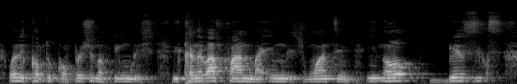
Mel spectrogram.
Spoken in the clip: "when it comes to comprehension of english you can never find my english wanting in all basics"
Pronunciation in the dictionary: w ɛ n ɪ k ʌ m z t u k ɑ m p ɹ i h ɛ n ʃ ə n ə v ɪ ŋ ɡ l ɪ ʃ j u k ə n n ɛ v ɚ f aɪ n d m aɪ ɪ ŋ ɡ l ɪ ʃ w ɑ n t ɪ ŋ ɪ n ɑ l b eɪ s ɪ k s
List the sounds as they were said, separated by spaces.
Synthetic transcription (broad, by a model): w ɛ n ɪ k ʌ m t u k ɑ m p i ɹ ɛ ʃ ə n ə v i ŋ ɡ l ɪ ʃ j u k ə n n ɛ v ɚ f aɪ n d m aɪ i ŋ ɡ l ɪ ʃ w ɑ n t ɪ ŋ ɪ n ɑ l b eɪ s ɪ k s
